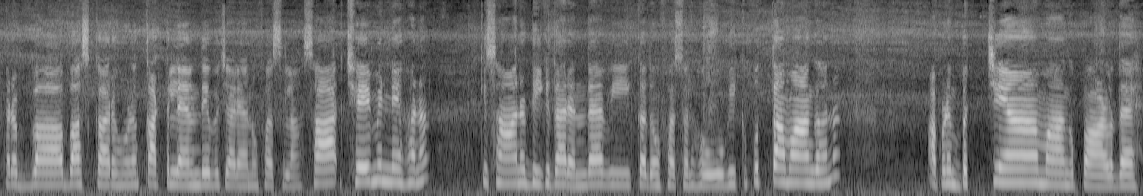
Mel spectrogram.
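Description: A woman chatting casually for a village vlog outdoors, animated and given to exclaiming and playful calling out. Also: fairly high pitch, moderate pace. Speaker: village vlogger.

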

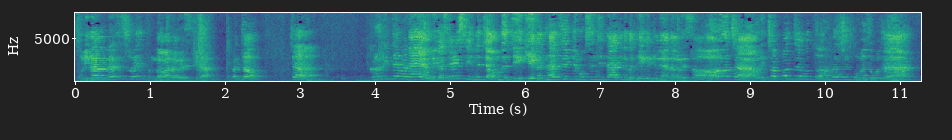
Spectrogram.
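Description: A man's voice: extremely high pitch, big pitch swings, fairly quick, pushed and bright, a little hiss or hum. A man teaching a middle school English grammar class, repeating points and quizzing students with rhetorical questions. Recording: echoey room, from far off.

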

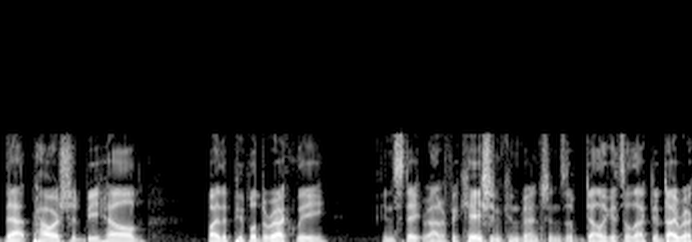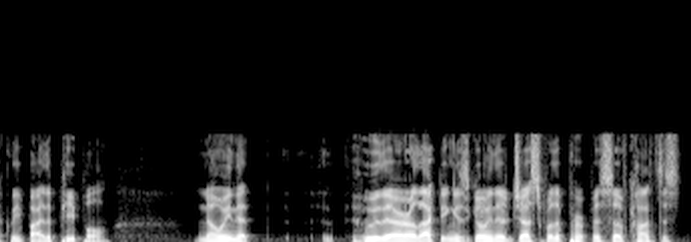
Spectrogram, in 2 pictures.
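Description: Low, earnest man lecturing over slides. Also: fairly even intonation, dry recording, muffled recording. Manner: measured, earnest, with fillers and restarts. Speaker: author presenting his book. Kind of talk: slide-show lecture narration.

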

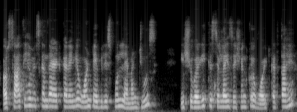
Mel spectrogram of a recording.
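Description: A woman's voice: medium pitch, moderate pace, a little mellow. Patient woman with a Pakistani Urdu accent teaching a recipe. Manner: patient, repeats each step and tip. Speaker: cooking channel host. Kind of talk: step-by-step recipe instructions. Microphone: off-camera voice over hands-only cooking shots.

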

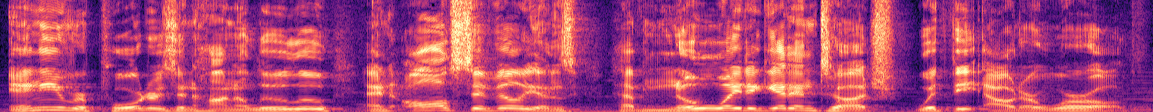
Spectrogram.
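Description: A man in his thirties hosts a history documentary from a studio desk. He tells the story in a measured way with occasional direct asides, his voice sitting somewhat high. Soft music plays underneath. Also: expressive. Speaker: host. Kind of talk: scripted documentary narration. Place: indoor studio set with a desk.

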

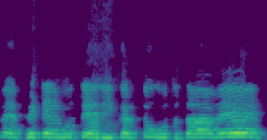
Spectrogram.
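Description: A woman's voice: high-pitched, level tone, a little slow, muffled recording. A young woman playing a poor, worried village housewife and mother who complains and quarrels. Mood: scolding. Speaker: mother and wife. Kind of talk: homemade village drama acting.

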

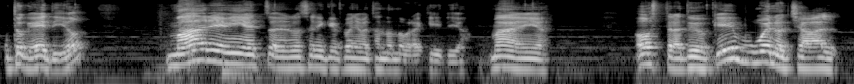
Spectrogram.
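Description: Young male gaming YouTuber, bright tense tone, repeats words in frantic bursts. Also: medium pitch, faint music behind. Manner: excitable, swears, repeats words rapidly. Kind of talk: live gameplay commentary.

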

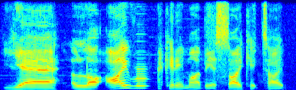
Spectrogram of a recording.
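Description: A man's voice: medium pitch, big pitch swings, moderate pace, dry recording. A young man hosting a let's play, chatting casually and rambling with frequent restarts. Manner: rambling, self-correcting, reads game dialogue aloud. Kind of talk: casual gameplay chat.

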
